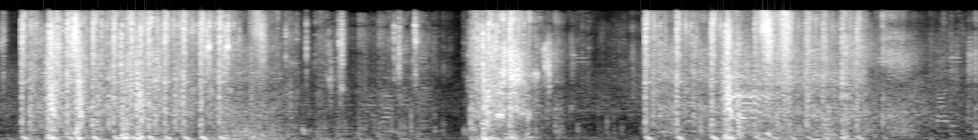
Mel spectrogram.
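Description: Rapid gunshots crack in bursts.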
